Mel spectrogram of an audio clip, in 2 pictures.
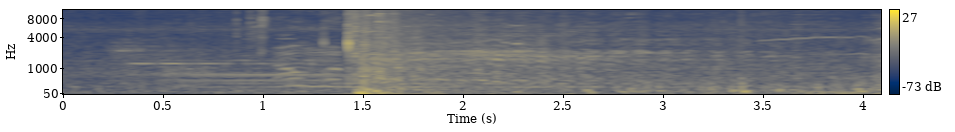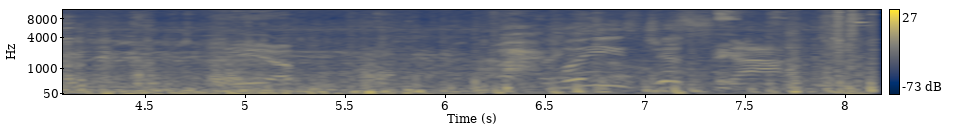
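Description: Wagon wheels rattle along a dirt road.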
